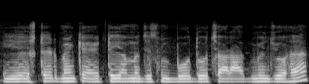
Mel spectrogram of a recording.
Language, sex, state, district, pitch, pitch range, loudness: Hindi, male, Bihar, West Champaran, 135 Hz, 135-140 Hz, -13 LUFS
